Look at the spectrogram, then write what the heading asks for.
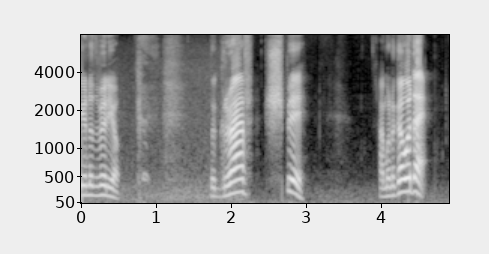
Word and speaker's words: Graf Spee: hopefully that appeases everybody it's not a okay it's not spay and apparently it's not completely speed even though that's closer to the real pronunciation then spay is which apparently a lot of English people's thing to say so with that out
